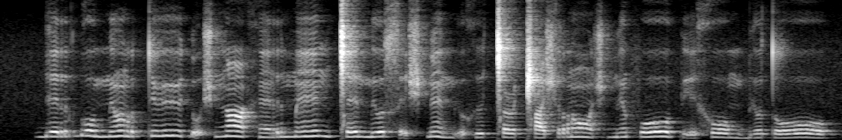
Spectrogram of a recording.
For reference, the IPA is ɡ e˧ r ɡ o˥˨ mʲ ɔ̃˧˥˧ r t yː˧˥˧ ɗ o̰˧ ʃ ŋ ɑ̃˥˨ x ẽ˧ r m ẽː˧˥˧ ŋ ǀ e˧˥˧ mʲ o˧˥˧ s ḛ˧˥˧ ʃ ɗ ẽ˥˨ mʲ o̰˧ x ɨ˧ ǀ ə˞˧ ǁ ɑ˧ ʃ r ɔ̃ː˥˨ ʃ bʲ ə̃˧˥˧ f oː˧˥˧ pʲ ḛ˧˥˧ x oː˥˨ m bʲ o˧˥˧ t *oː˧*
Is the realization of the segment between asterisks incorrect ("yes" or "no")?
yes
